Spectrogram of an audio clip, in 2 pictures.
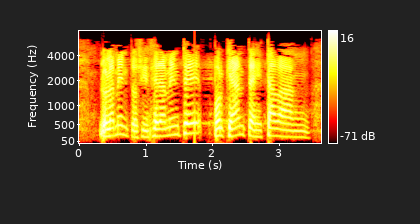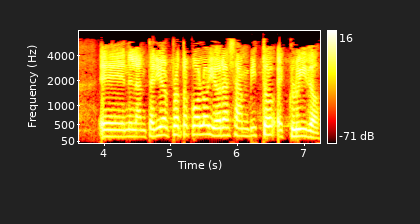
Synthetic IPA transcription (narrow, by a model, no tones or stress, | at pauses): lʔo̞lamẽ̞nt̪osin̟θeɾamẽnt̪e̞po̞ɾke̞ant̪e̞se̞st̪aβ̞aŋ | ene̞lant̪eɾjo̞ɾpɾot̪o̞ko̞lo̞ioɾasambist̪oʔehkluiðo̞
